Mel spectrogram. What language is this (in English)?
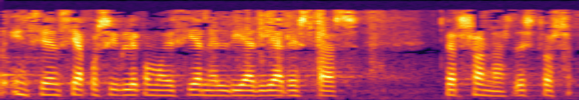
Spanish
